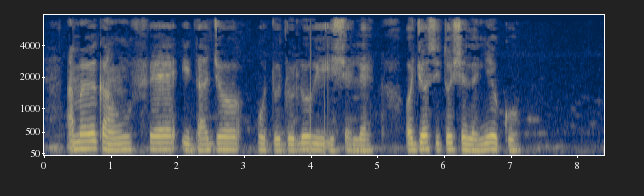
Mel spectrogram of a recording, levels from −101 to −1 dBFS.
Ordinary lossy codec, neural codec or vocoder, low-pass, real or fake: MP3, 32 kbps; none; 7.2 kHz; real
